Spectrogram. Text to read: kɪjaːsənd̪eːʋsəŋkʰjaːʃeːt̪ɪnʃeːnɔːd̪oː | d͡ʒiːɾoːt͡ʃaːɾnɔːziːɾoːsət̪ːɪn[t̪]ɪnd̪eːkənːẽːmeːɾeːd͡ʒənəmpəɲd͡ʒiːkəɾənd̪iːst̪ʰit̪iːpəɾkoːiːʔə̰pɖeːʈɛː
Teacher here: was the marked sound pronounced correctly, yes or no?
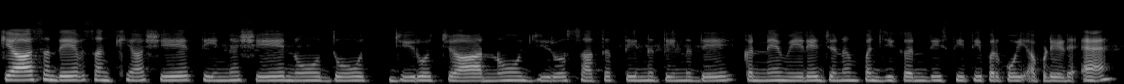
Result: yes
